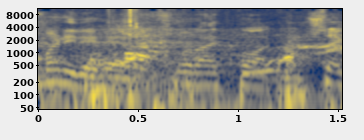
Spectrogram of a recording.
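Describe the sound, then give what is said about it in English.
The wrestler Barbarian is slammed onto a ring mat by Scott with an overhead belly-to-belly, a dull, booming thud nearly buried under continuous excited commentary and crowd noise. “Oh, overhead belly to belly.”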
